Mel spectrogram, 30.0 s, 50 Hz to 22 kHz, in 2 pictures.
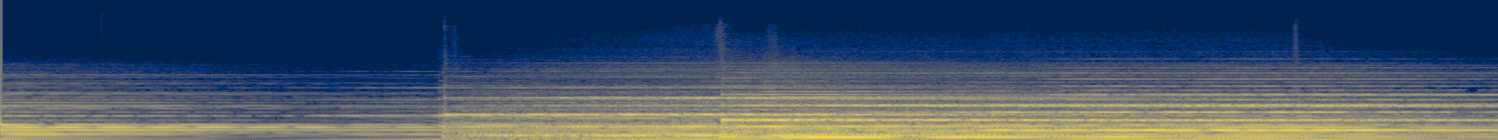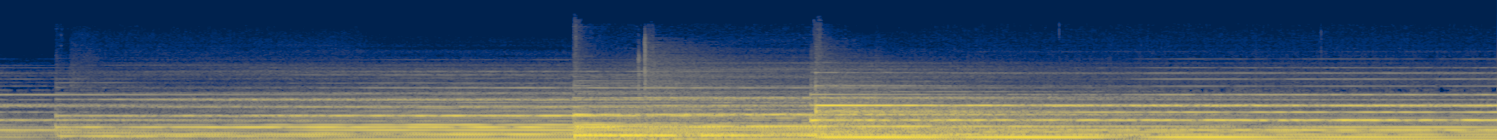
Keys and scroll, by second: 0.5 space, 1.7 super+-, 5.5 alt+shift+super+i, 5.7 space, 6.7 m, 7.2 s, 10.2-11.2 typing, 15.0 alt+super+z, 16.8 x, 19.3 super+-, 20.9 super+i, 23.5 x, 23.8 super+z, 25.8 super+-, 28.2 super+i, 28.3 super+space, 29.2 super++, 29.3 super+space, 29.8 j.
